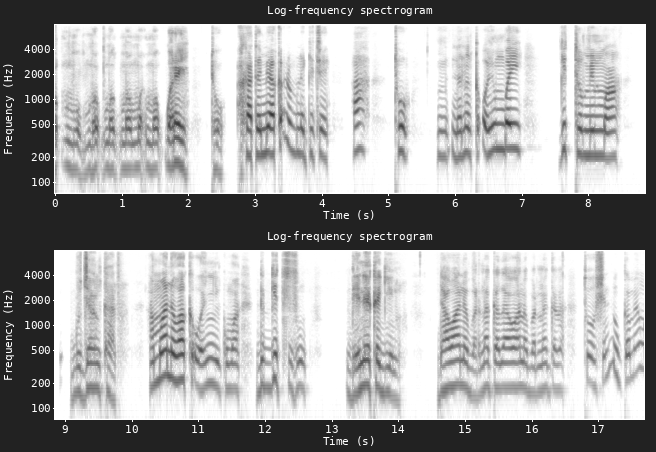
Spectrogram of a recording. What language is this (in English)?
Karekare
